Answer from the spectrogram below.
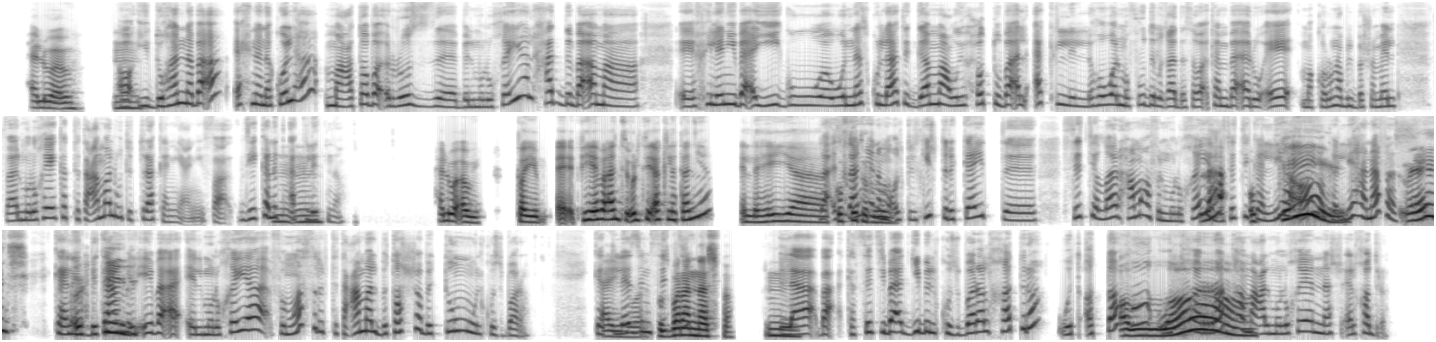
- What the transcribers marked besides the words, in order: laughing while speaking: "لأ، أوكي ماشي، احكي لي"
- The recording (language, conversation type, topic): Arabic, podcast, إيه الأكلة اللي بتفكّرك ببيت العيلة؟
